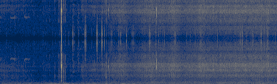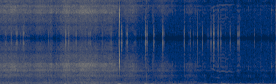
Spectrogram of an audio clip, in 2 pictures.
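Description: Wind rushing over an action camera's microphone as the horse is ridden at speed across a polo field, building about a second in and easing near the end, with irregular low thumps from the horse's gait and a sharp click about a second in.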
